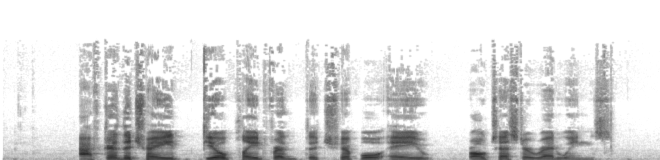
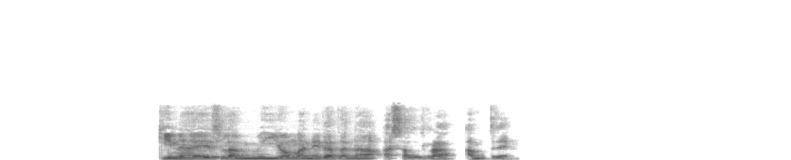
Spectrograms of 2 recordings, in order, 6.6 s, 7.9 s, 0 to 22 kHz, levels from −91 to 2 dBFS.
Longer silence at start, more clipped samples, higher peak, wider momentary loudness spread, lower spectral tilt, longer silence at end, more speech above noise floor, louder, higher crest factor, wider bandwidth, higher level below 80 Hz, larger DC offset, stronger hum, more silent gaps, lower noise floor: second, 0.8 s vs 1.6 s; neither; first, 0 dBFS vs -16 dBFS; first, 14 LU vs 7 LU; about the same, -3.5 dB/octave vs -4.5 dB/octave; second, 0.5 s vs 2.8 s; second, 40 dB vs over 58 dB; first, -19 LUFS vs -32 LUFS; about the same, 20 dB vs 18 dB; first, 16.5 kHz vs 8 kHz; first, -56 dBFS vs -82 dBFS; neither; neither; second, none vs 4.60-4.65 s; second, -59 dBFS vs under -90 dBFS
